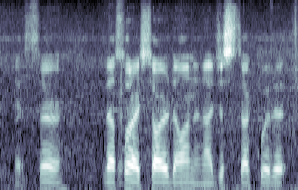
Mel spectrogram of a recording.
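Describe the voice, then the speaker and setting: A man speaks in a flat monotone. Background noise is noticeable. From Syria. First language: Arabic. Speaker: hip hop producer. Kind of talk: casual interview chat. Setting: outdoors on the street.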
